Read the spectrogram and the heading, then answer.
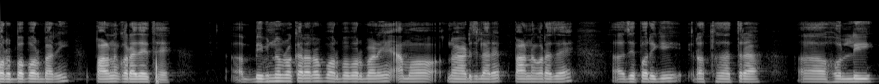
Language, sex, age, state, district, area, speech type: Odia, male, 30-45, Odisha, Nayagarh, rural, spontaneous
